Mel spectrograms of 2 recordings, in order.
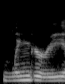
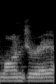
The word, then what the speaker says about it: lingerie: wrong you know like for me it was like lingery and lingerie I thought they were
